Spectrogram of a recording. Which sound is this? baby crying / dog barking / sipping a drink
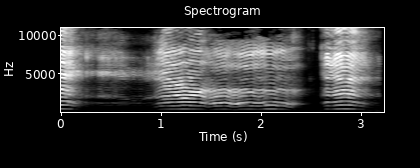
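baby crying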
